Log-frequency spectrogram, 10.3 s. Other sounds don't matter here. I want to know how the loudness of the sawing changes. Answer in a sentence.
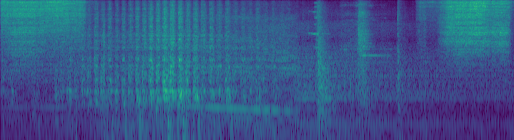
The loudness of the sawing goes up, then down.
